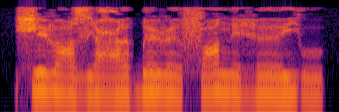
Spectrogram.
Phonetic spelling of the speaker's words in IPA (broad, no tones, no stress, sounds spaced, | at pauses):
x i ɭ ɑː z i ʕ ɐː ɓ ɘ ɭ ɘː f ɑ n e ɦ ɘː j u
